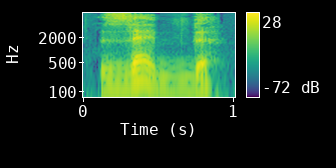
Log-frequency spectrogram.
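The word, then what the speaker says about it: zède: and the last one zed zed okay so remember to pronounce this D at the end zed zed okay so let's see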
